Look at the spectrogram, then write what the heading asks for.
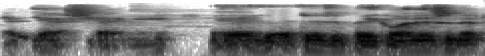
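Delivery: breathy voice, breathed out, almost a whisper. Retelling a private gag done in a Doctor voice: Patrick Troughton voice. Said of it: "I do Patrick's voice".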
